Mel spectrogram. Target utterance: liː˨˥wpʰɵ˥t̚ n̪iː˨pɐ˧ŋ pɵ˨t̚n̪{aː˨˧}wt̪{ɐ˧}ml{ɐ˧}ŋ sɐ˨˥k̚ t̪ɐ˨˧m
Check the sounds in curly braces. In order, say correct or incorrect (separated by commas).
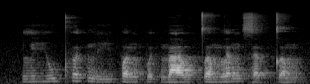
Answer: correct, correct, incorrect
